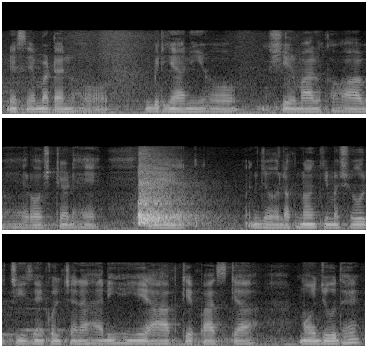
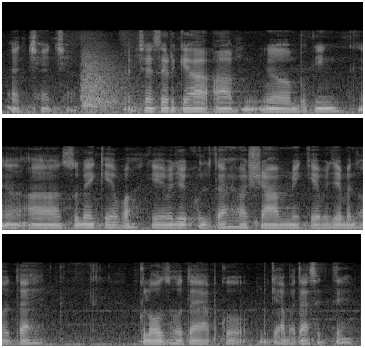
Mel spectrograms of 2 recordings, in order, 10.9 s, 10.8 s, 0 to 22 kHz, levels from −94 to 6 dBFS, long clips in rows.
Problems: constant background noise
